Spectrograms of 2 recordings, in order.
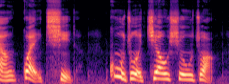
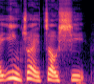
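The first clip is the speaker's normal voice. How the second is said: ordinary delivery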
